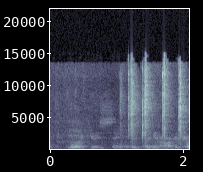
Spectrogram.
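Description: Four or five quick, sharp clicks in the second half, from small tools being handled on the workbench as the pick is put down and the soldering iron is brought in. A radio talk show plays underneath.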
